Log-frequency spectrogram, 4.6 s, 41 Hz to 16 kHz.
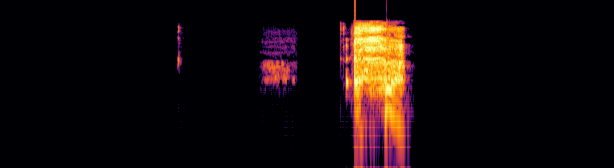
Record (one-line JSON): {"cough_length": "4.6 s", "cough_amplitude": 32768, "cough_signal_mean_std_ratio": 0.24, "survey_phase": "beta (2021-08-13 to 2022-03-07)", "age": "45-64", "gender": "Female", "wearing_mask": "No", "symptom_none": true, "symptom_onset": "2 days", "smoker_status": "Ex-smoker", "respiratory_condition_asthma": false, "respiratory_condition_other": false, "recruitment_source": "REACT", "submission_delay": "5 days", "covid_test_result": "Negative", "covid_test_method": "RT-qPCR"}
